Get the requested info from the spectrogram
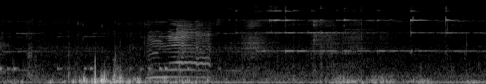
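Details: Lambs separated from ewes on a sheep farm: one short wavering bleat near the middle, preceded by knocking and shuffling noise, then a steady low hum for the remaining seconds.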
